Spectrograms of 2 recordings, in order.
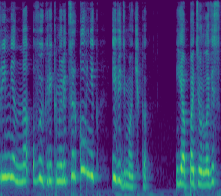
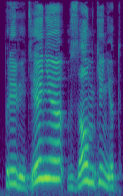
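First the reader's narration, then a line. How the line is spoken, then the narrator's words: Deep voice, emphatic. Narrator (Russian): пробасил церковник, сделав особое ударение на слове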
